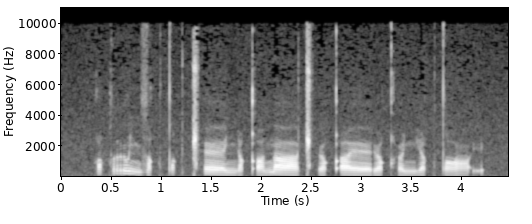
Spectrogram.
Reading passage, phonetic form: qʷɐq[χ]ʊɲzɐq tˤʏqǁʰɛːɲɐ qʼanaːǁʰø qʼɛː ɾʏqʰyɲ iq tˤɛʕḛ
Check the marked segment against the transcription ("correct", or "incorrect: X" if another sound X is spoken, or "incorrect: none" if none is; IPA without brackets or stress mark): incorrect: r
